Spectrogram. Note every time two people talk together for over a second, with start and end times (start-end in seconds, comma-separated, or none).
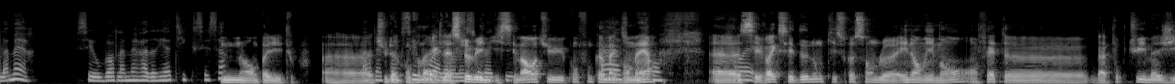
3.6-5.2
